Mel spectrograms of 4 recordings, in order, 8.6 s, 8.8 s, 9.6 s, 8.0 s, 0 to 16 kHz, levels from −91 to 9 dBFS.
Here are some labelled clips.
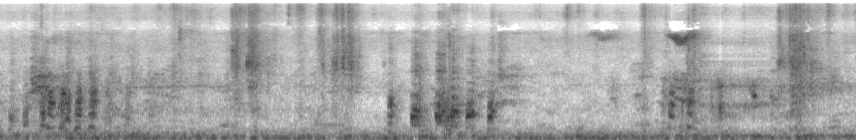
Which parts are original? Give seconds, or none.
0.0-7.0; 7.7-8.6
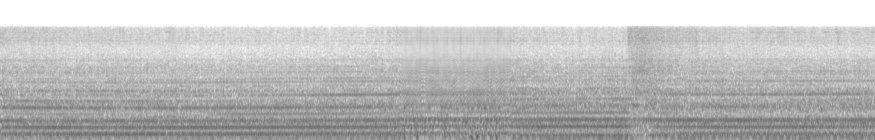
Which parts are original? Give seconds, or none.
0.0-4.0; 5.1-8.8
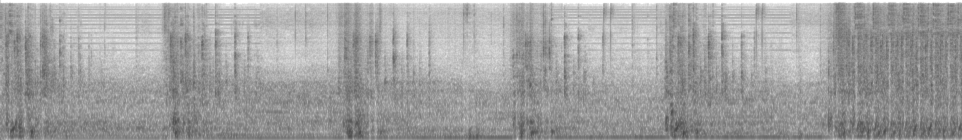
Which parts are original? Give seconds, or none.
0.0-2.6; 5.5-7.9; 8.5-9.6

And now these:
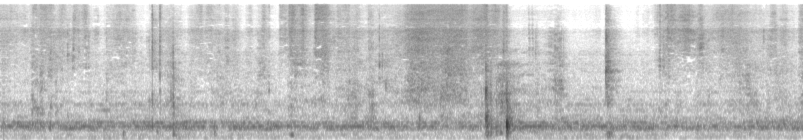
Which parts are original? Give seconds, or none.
0.0-8.0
